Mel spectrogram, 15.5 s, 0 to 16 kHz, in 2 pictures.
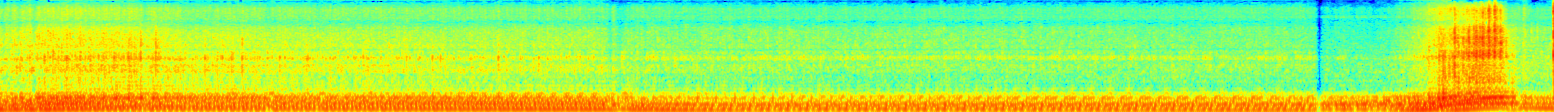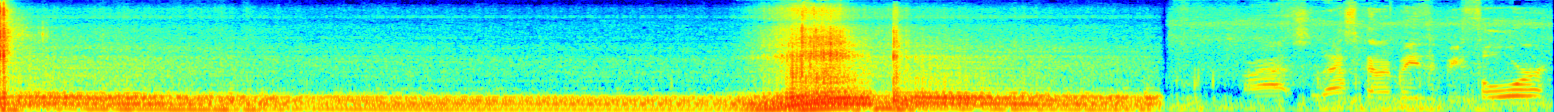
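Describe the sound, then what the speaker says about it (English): Ford F-150 with factory exhaust manifolds and an MBRP side exhaust, heard from about ten feet: a loud steady idle rumble broken by two sharp revs that rise and fall, then a quick fading crackle at the end. "This is with the factory manifolds and MBRP side exhaust."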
